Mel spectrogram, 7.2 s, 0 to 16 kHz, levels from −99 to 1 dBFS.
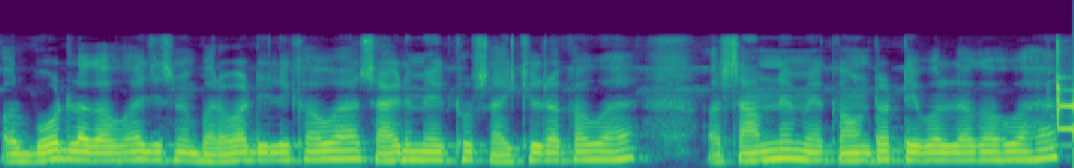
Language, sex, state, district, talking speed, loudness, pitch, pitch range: Hindi, male, Jharkhand, Palamu, 220 wpm, -17 LUFS, 130 Hz, 125-135 Hz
